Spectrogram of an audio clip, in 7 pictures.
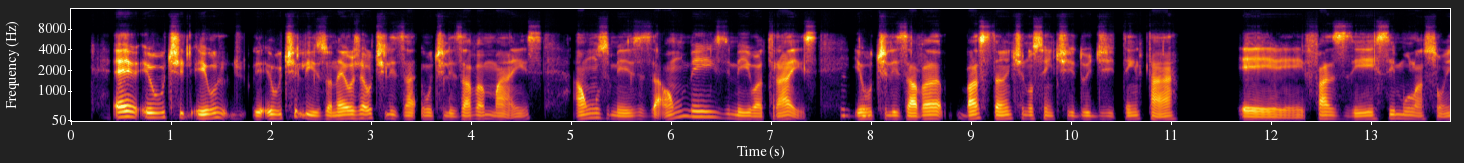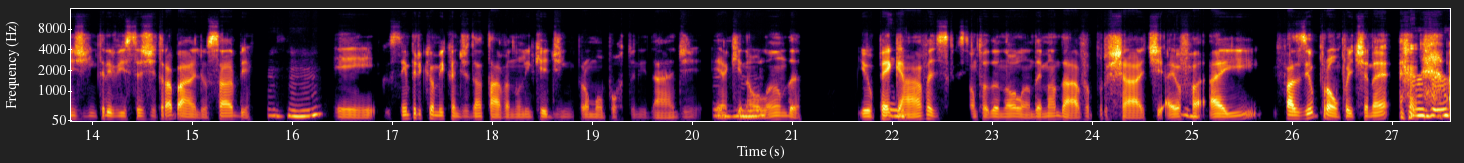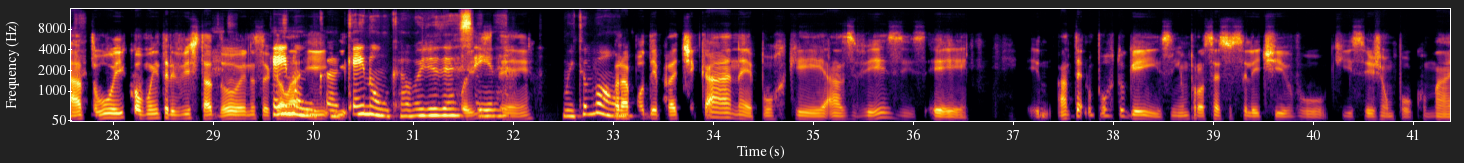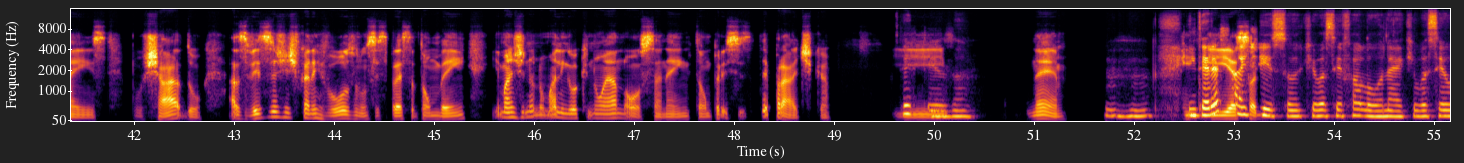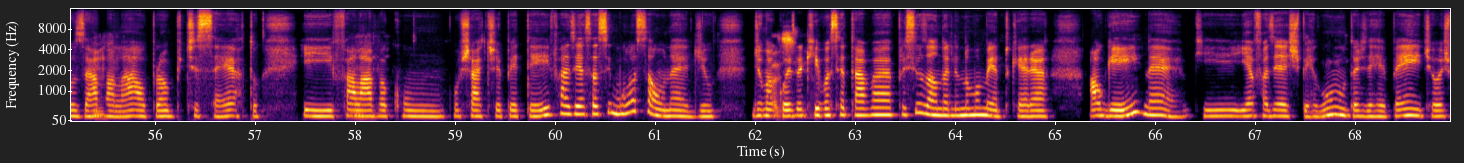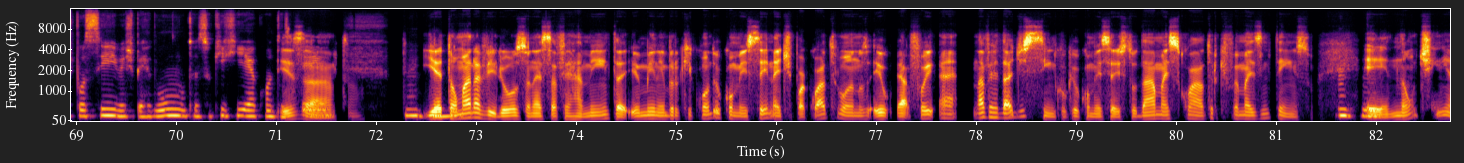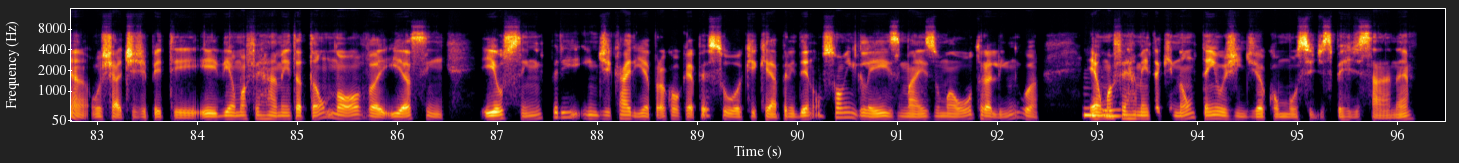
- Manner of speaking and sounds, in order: tapping; unintelligible speech; in English: "prompt"; chuckle; other background noise; in English: "prompt"
- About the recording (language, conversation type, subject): Portuguese, podcast, Quais hábitos ajudam você a aprender melhor todos os dias?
